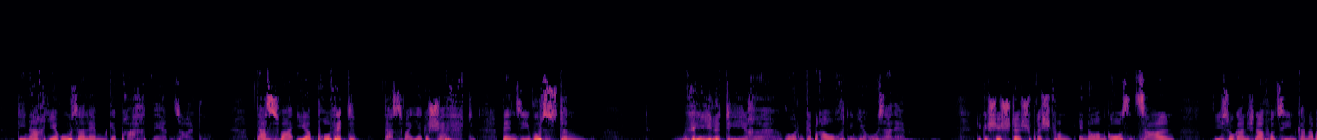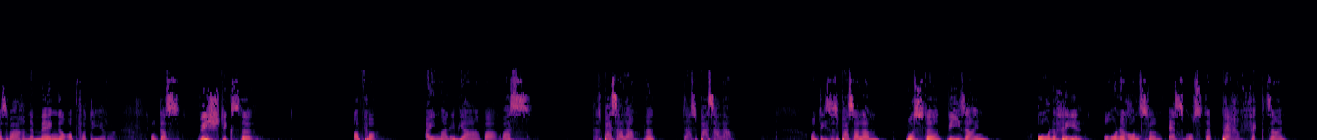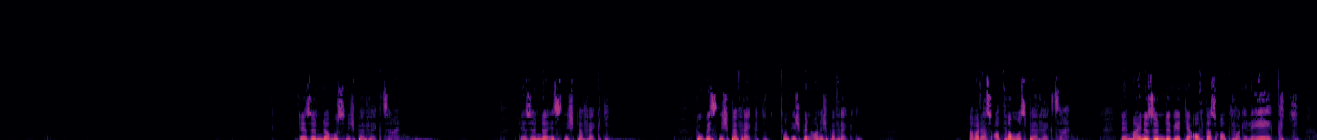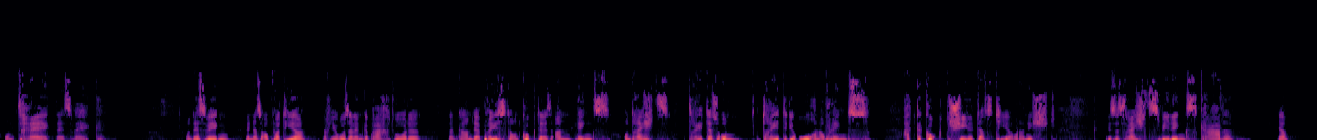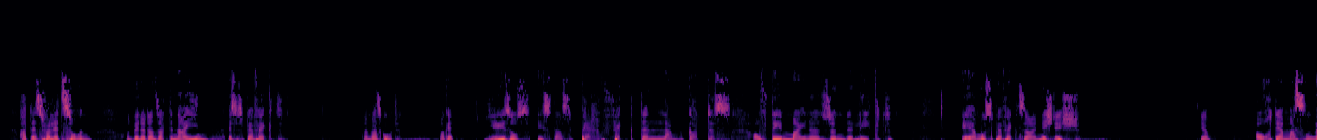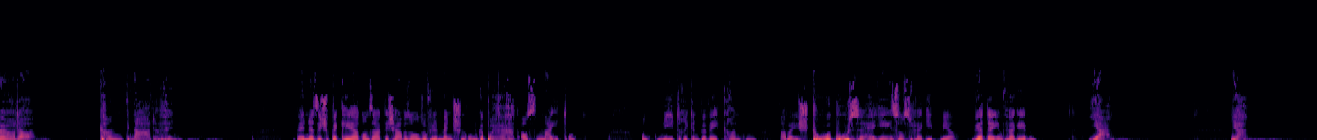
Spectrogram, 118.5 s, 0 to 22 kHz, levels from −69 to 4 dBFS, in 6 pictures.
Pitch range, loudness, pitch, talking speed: 130-175 Hz, -31 LUFS, 155 Hz, 115 wpm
